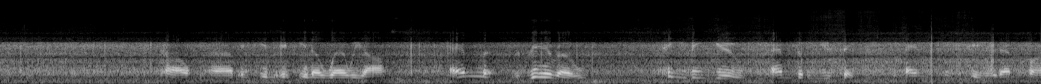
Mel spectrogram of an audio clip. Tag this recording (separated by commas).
Speech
